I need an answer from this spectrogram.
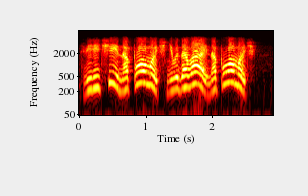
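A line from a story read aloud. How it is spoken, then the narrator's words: Thunderous shouting. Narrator (Russian): Дядько, крича громовым голосом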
